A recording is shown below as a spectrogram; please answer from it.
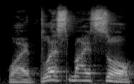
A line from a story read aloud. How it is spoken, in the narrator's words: cried Fred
